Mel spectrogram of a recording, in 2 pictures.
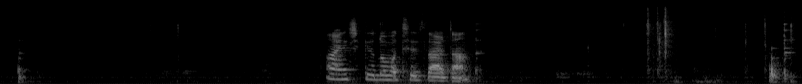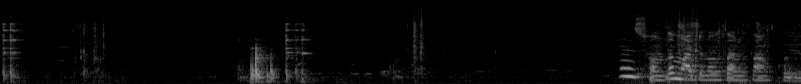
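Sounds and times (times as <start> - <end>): paper crinkling: 5.8 - 7.7, 8.4 - 10.2, 11.7 - 16.0
light clinks on glass dish: 10.6 - 11.2.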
